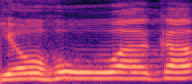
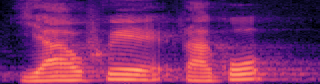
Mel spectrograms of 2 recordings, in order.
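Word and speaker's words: 야훼: 그런데 그들에게 있어서 여호와가 우리의 하나님이라는 사실을 알고 믿지 않으면은 예배를 드릴 수 없었던 것입니다. 히브리어 내 글자를 음력한 단어가 여호와입니다. 원래 발음 여호와가 아니라 이건 우리의 번역이고요. 야회라고 발음을 합니다.네 글자입니다.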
